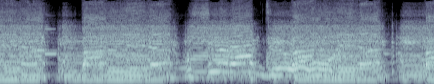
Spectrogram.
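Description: A rock band playing an electric-guitar-led instrumental passage, with notes bending up and down in the second half.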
